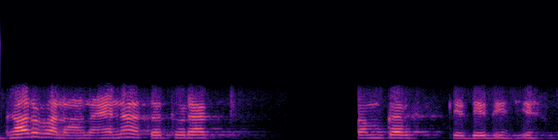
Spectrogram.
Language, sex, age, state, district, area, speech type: Hindi, female, 18-30, Bihar, Vaishali, rural, conversation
